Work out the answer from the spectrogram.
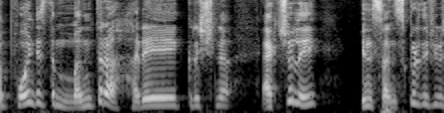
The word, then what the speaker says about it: Krishna: The actual pronunciation is Krishna.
